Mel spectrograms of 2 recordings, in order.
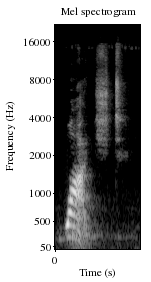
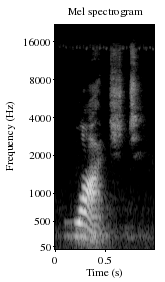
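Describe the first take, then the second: No difference in how they are said.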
